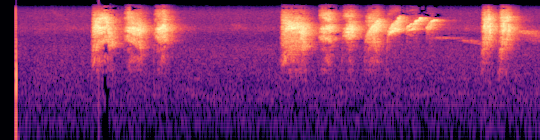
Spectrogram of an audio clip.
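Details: Greater green leafbird singing a learned imitation of the grey-cheeked bulbul song it was trained on: bright, high warbled bursts of rapid notes, a short phrase, a pause, then a longer run of quick rising-falling notes and a closing burst.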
